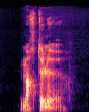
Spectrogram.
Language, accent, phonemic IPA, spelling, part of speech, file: French, France, /maʁ.tə.lœʁ/, marteleur, noun, LL-Q150 (fra)-marteleur.wav
- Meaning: 1. a hammersmith 2. someone who controls or works with a power hammer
